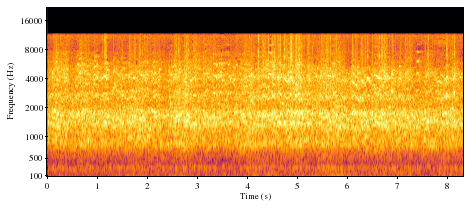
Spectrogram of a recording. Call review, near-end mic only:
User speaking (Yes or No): No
